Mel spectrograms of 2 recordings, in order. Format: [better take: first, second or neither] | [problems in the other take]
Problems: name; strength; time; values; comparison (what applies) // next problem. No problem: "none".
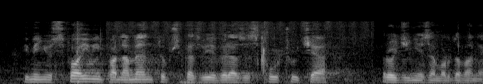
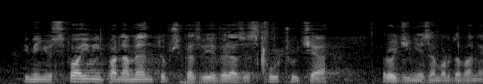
second | background sound (Tools + Gunshot, gunfire); 19 dB below the speech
